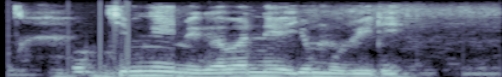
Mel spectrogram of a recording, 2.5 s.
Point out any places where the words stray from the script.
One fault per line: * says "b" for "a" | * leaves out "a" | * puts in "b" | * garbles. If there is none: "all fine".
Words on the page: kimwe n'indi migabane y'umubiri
* leaves out "n'indi"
